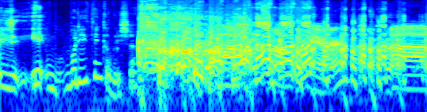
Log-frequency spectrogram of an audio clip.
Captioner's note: all laughing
